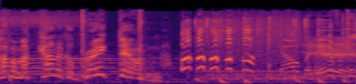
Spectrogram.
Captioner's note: laughing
